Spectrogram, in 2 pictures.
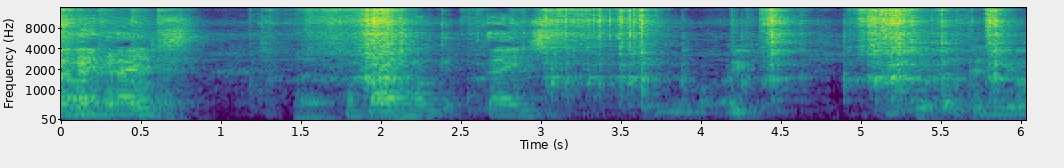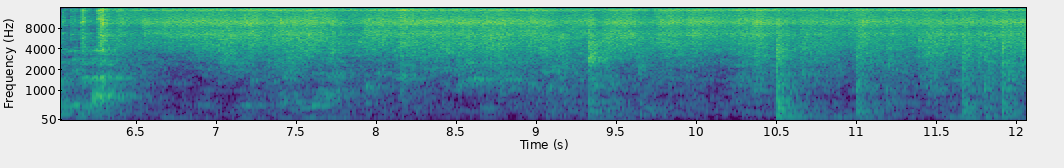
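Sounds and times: light clinking and scraping: 1.6 - 6.5
men talking: 5.2 - 8.0.

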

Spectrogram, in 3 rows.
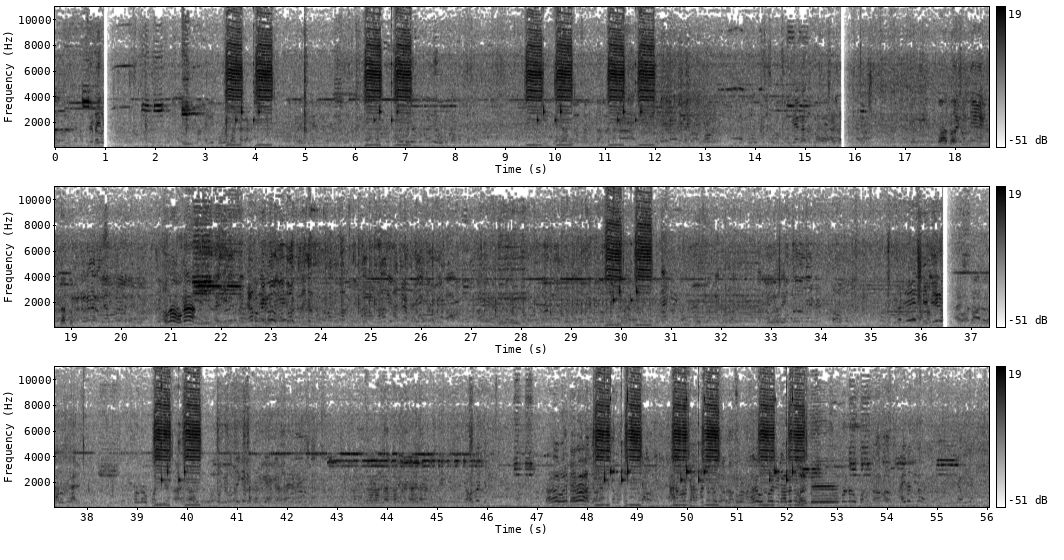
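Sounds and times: street traffic noise: 0.0 - 56.0.

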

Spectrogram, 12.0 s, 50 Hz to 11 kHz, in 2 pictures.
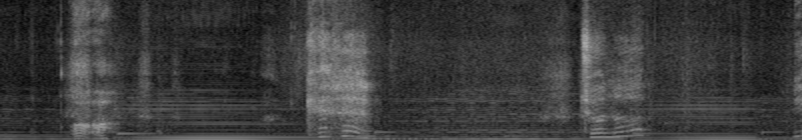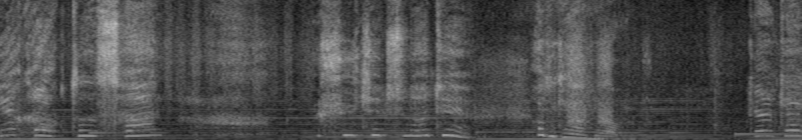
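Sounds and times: low bowed string note: 0.0 - 7.5.

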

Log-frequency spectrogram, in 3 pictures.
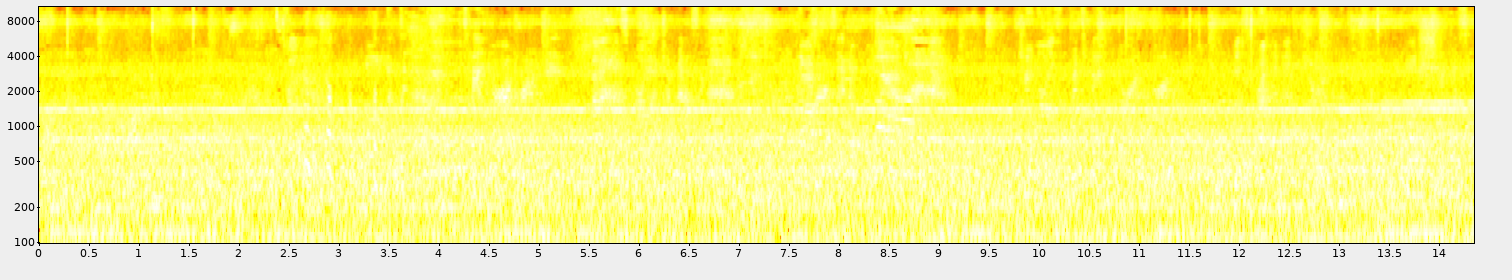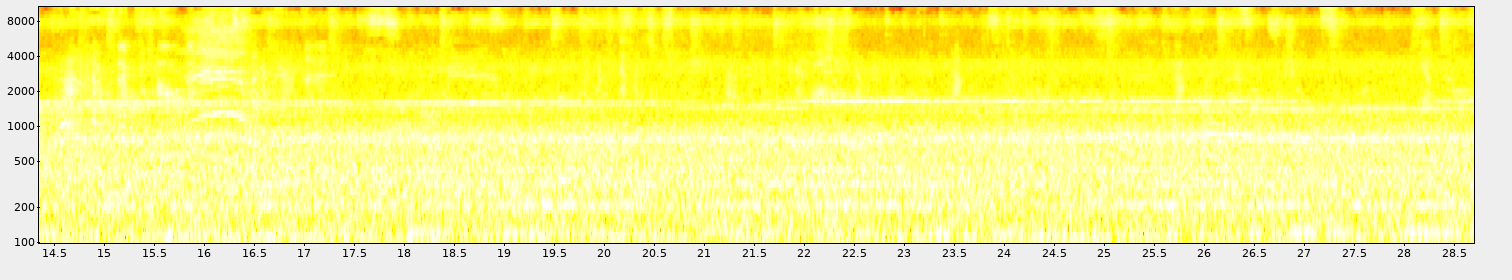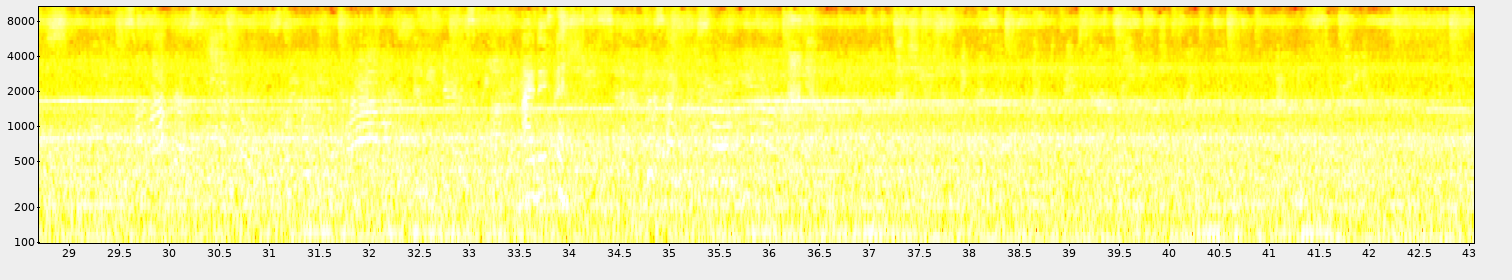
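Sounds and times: loud steady rush of air: 0.0 - 43.0
thin high whine: 0.0 - 43.0.

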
